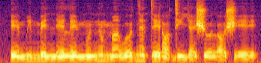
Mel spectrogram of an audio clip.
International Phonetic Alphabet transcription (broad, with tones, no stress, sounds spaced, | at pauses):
e˨ m i˧ m e˨ n e˨ l e˨ m ũ˨ n ũ˧ m ã˨ w o˨˦ d ɛ̃˦˨ t e˧ ɾ ɔ˨ d i˧ j ɛ˨ ʃ o˧ l ɔ˨ ʃ e˧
